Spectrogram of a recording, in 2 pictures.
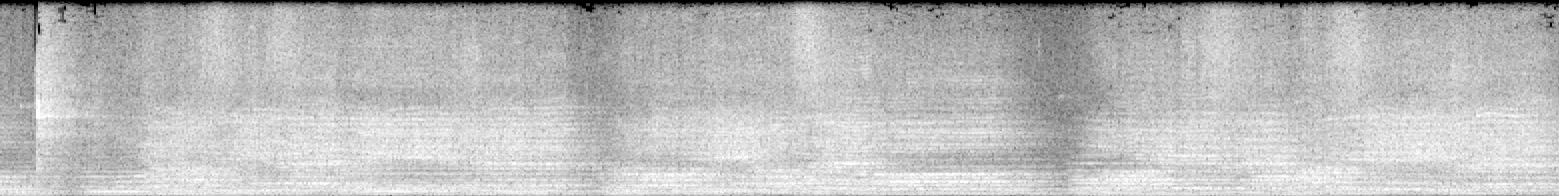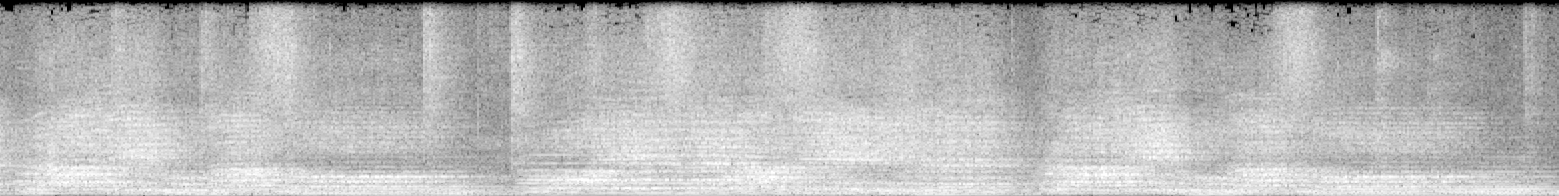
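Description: Church choir singing a hymn, in phrases with short breaks about every five seconds.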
